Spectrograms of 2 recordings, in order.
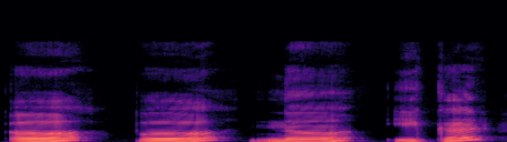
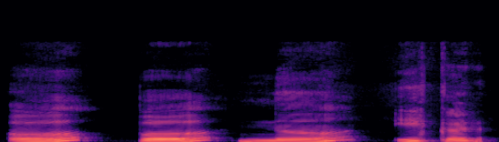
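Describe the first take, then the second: First: Slow syllable spelling. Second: Drawn-out letter by letter spelling; slow syllable spelling. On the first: Teacher repeating the spelling slowly for kids. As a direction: spell each letter clearly again. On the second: Teacher spelling a word slowly for kids. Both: Shown as a demonstration. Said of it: "अब दूसरा शब्द है".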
